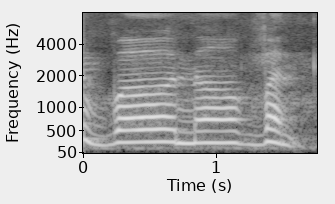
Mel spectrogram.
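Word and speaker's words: one: पर लिखा है वन तो हम इसका प्रोनंसिएशन करते हैं व न वन तो व का उच्चारण हो रहा है यहां पर और व जो है जब हम व कहते हैं तो ये कॉन्सोनेंट साउंड लग रहा है यह कॉन्सोनेंट साउंड है जब हम व पढ़ते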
